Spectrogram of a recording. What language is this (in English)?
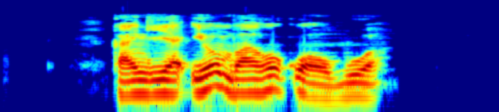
Taita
